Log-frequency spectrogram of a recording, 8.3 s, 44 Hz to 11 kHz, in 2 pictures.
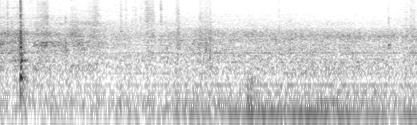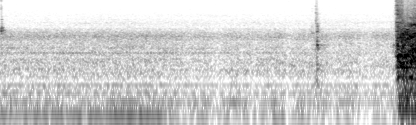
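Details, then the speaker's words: TCM FD-80 forklift, Isuzu diesel, high hours: cranks and catches, then settles to a low even idle rumble with no knocks; normal diesel start and idle. "runs pretty good for five grand none of the cylinders leak on it"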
